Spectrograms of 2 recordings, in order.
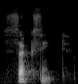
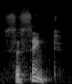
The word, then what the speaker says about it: succinct: Now back to succinct. This word actually has two pronunciations. Some people say succinct, and they pronounce that k with the stop K, and some people don't pronounce the K, they just say succinct.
